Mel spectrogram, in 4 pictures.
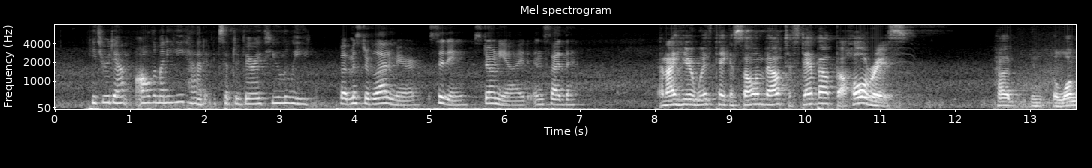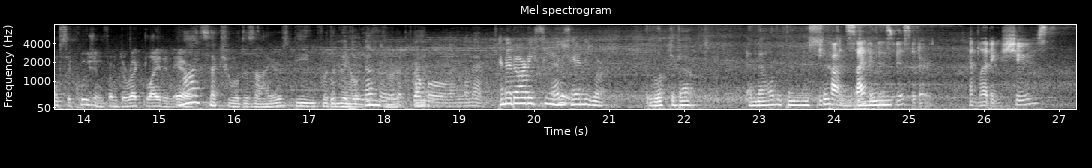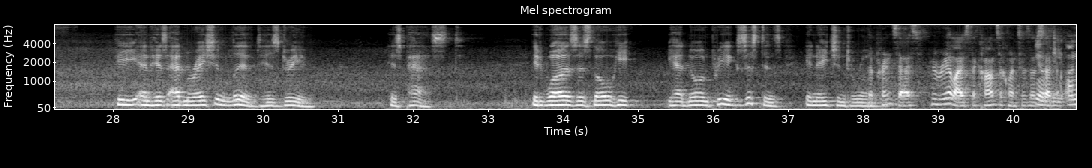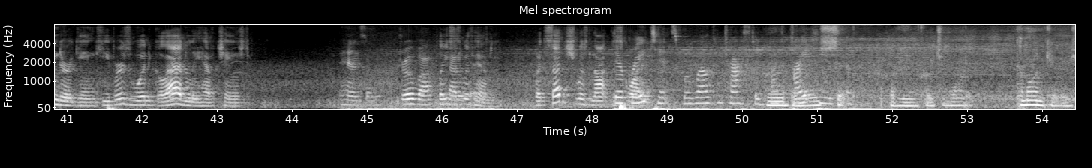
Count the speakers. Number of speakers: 10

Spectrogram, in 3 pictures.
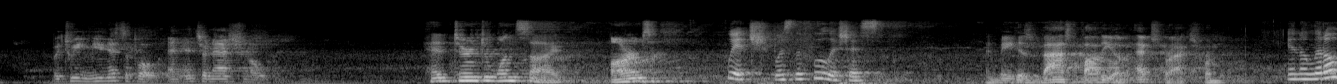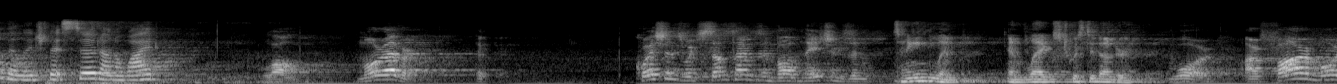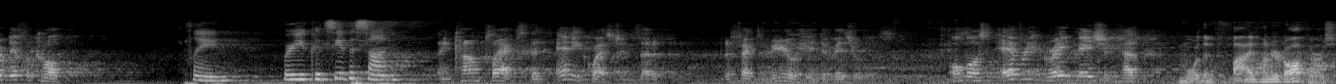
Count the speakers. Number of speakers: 4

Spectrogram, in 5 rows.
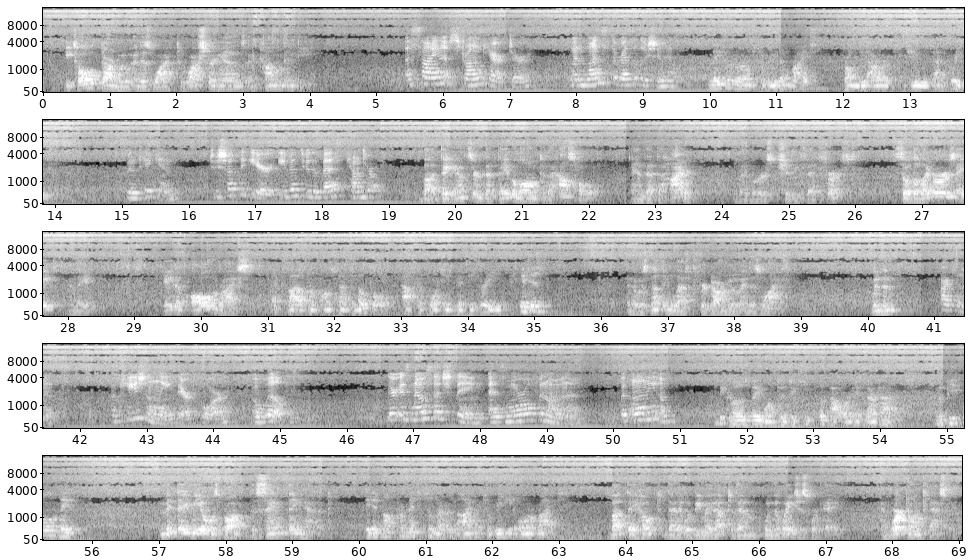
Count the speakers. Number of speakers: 3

